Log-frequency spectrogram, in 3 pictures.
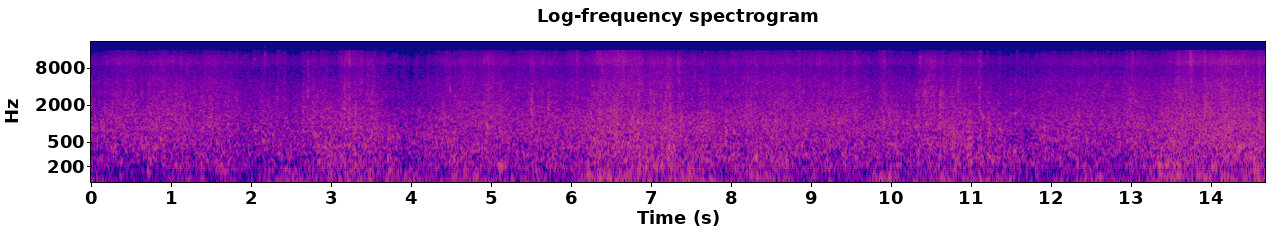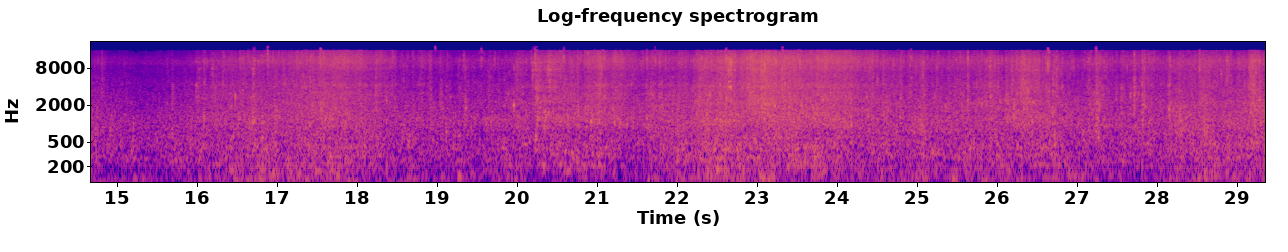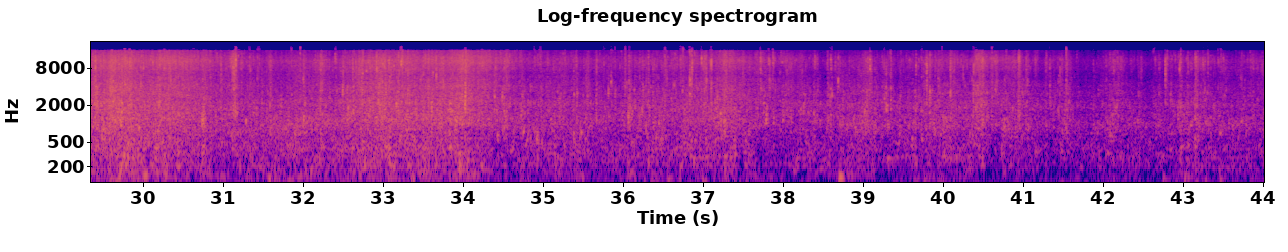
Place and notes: Port Dalhousie East Pier terminus, St. Catharines, ON, Canada - East Pier
The sound of Lake Ontario at the newly-rebuilt Port Dalhousie East Pier (St. Catharines, ON). First we hear the Zoom H2n on the surface of the pier, then amid the rock berm below the pier surface but above the water, then we hear the Aquarian Audio H2a hydrophone about a half meter underwater at 2 close locations. The Port Dalhousie Piers, first constructed in the 1840s at the terminus of the second Welland Canal, extend the mouth of Port Dalhousie harbour on both the east and west banks. The piers were closed for safety reasons in 2015 and re-opened in June 2021.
